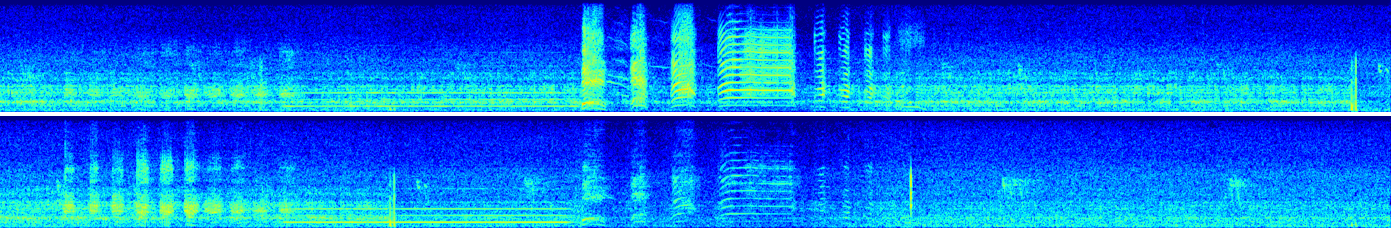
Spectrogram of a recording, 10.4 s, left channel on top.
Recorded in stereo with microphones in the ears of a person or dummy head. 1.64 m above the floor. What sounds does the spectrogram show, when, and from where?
0.5 s laughter: 80° right, 0.9 m; by 2.9 s 30° left (ahead or behind), 1.0 m
2.1 s a flute: 55° left (ahead or behind), 9.5 m
4.4 s laughter: 60° left (ahead or behind), 0.5 m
